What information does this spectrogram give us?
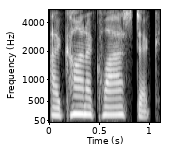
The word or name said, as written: iconoclastic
